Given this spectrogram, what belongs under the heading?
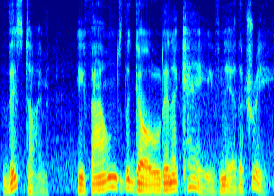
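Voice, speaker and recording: A man narrating a scripted fairy tale in a dramatic, deliberate storytelling manner. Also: sits low, very animated, darkish tone, slight background noise.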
